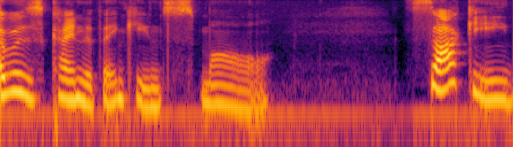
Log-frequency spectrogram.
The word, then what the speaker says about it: sake: Sake doesn't rhyme with ache, but it is spelled like it is. But it doesn't really rhyme with it when you say it.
